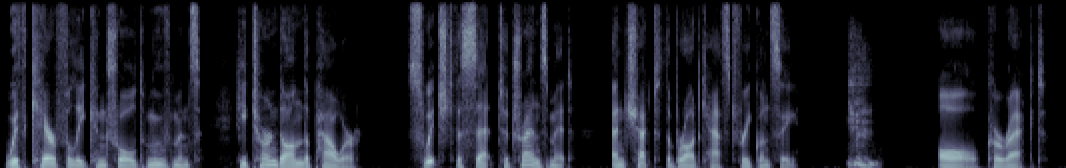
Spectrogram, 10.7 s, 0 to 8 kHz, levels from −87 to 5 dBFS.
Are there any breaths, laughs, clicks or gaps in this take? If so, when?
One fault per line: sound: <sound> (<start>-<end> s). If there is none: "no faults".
sound: throat clearing (8.5-8.8 s)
